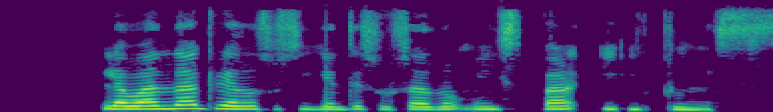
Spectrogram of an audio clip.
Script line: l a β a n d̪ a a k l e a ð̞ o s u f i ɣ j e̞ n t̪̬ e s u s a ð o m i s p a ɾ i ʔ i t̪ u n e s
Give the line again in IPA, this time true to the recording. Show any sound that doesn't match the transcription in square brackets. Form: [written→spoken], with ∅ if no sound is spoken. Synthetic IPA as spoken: l a β a n d̪ a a k [l→ɾ] e a ð̞ o s u [f→s] i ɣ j e̞ n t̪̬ e s u s a ð o m i s p a ɾ i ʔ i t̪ u n e s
